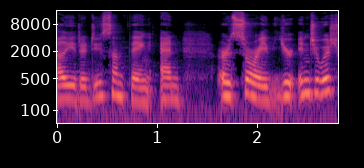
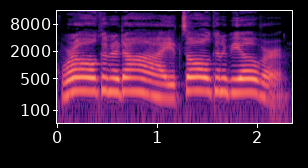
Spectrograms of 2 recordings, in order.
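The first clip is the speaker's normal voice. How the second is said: louder and higher, doom-laden alarm; ego in a panic; 5 semitones higher, 6 dB louder than usual. Retold or imitated. The ego driven by fear, loud panicked doom. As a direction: cry out like the end is coming. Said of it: "just driven by ego".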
